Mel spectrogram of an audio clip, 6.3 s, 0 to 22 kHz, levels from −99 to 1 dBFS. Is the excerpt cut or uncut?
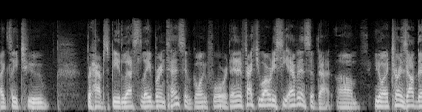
uncut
